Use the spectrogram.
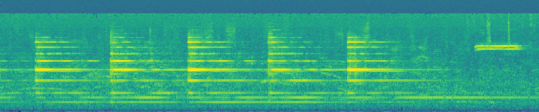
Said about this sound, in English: the cheerleader who's uh, tasked with bell ringing today, she's going to have sore arms.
